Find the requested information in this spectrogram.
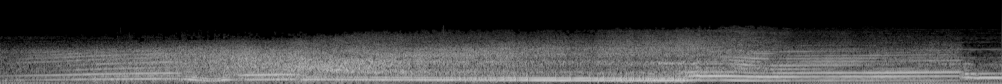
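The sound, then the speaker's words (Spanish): A car drives along a regional country road with a speed limit of 90, its engine a steady, loud drone with a brief dip in pitch early on and another shift near the end, mixed with tire and road noise. “Es una carretera comarcal, es una carretera comarcal donde se puede correr a 90.”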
